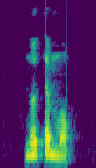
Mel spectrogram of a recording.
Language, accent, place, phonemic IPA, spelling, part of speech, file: French, France, Lyon, /nɔ.ta.mɑ̃/, notamment, adverb, LL-Q150 (fra)-notamment.wav
- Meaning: 1. notably 2. especially, in particular, not least 3. for example, for instance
